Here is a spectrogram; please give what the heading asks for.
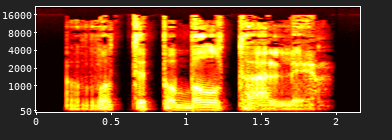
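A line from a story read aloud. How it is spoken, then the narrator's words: Exhausted mutter. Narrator (Russian): обессиленно пробормотал я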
